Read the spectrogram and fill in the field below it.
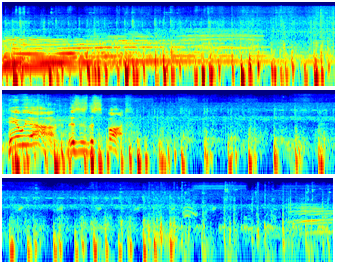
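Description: Horses' hooves clop steadily on a dirt path.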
